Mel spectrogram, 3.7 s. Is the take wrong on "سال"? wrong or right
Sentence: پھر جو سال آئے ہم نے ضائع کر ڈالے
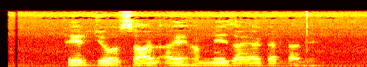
right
